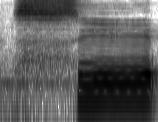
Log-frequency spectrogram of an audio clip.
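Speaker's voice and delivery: সিন with a long hissing s held before the vowel; hissing s sound. Shown as a demonstration. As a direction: stretch the s of সিন into a long hiss. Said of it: "এমন শব্দ হবে". (শিস দিয়ে টানা সিন)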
